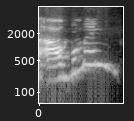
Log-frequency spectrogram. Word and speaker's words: albumin: If you are using how do you pronounce it? I don't know, albumin.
